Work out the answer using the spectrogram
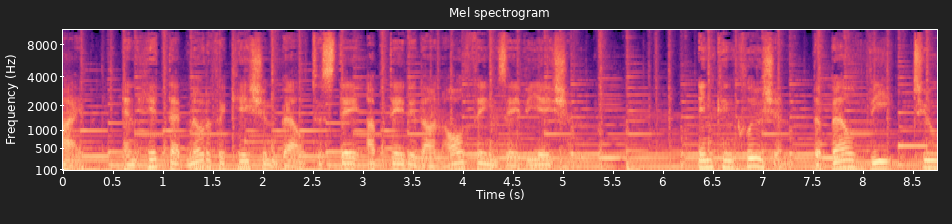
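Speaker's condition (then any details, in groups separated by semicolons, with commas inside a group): No condition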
